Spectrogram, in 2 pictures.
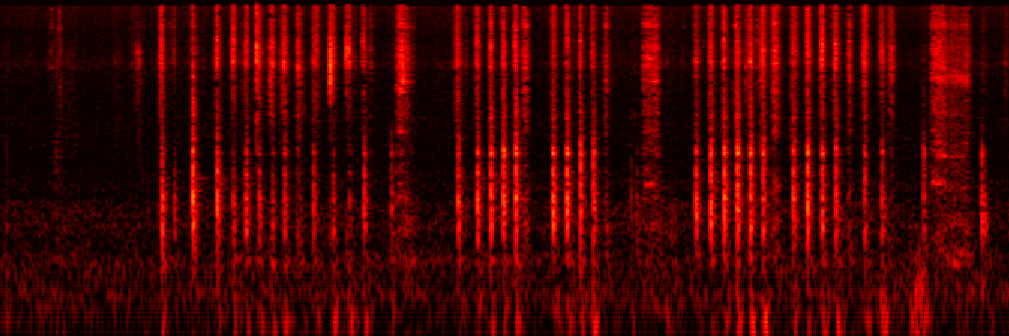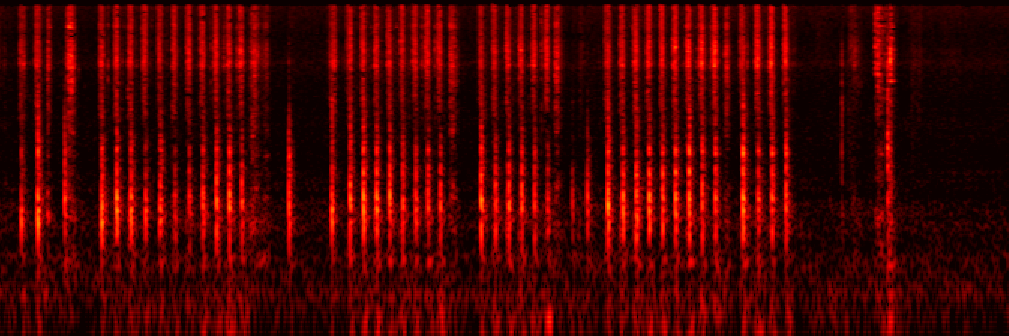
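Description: Kitchen knife slicing a Japanese long green onion diagonally on a cutting board: quick, even cuts at about four a second, in runs of a few seconds broken by short pauses.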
